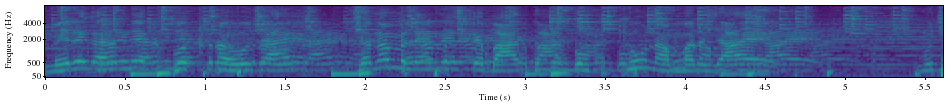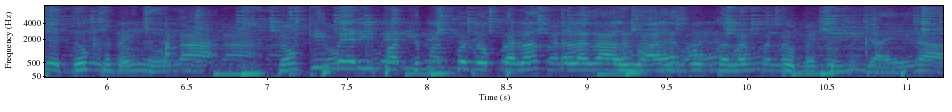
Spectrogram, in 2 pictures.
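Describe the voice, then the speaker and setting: A man's voice: extremely high pitch, normal speed. A folk storyteller voicing a grieving, childless male king who pleads in sorrow. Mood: pleading. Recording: loud backing music.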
